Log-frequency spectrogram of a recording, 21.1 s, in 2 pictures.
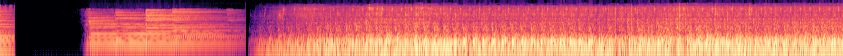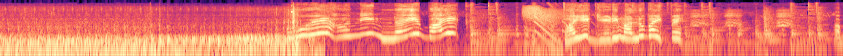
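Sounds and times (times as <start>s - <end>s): guitar tune: 1.1s - 3.1s
motorcycle engine thumping: 3.2s - 14.6s.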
